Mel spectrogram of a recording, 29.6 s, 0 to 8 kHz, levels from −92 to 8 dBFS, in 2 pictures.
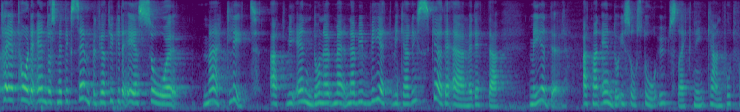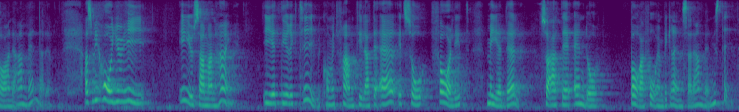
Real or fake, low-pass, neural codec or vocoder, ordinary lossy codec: real; none; none; none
